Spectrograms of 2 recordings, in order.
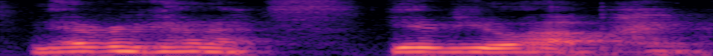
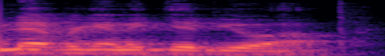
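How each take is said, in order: First: It is said in a silly, thin-lipped character voice. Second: It is said in a plain, ordinary voice.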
